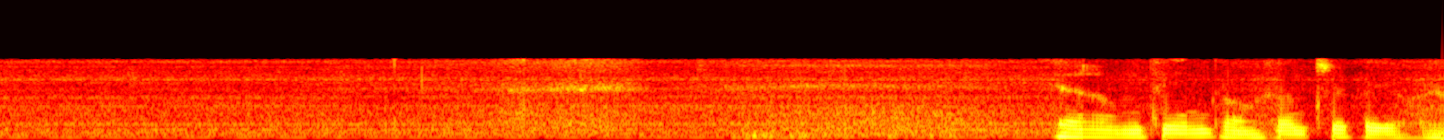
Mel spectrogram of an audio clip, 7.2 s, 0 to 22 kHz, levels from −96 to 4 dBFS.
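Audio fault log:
throughout: gain pumping. The swing is around 10 dB. Loud and soft parts of the speech sit close together in level, so the sound is squashed. The likely cause is input gain set far too high, with a fast limiter or compressor pulling it down on each peak and letting go in the gaps. Nothing is heard above 4 kHz, which fits a narrowband telephone codec on the call path.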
